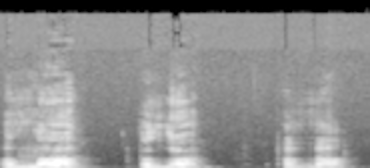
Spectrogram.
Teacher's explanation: got a glottal stop with an a then an l and then a long a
